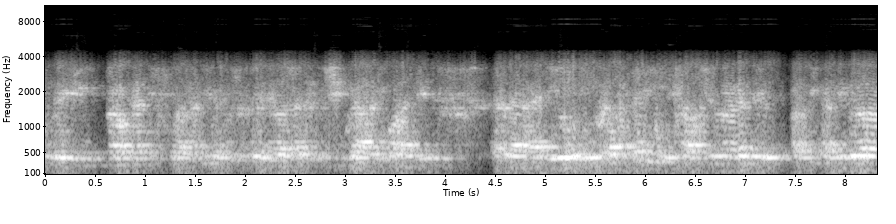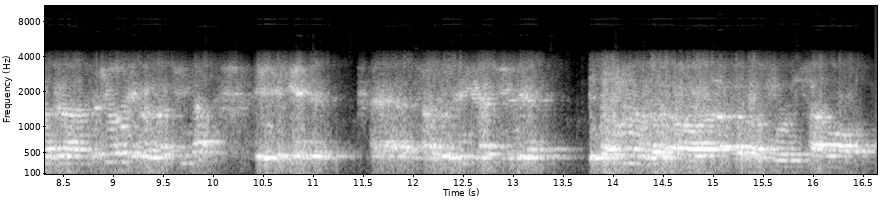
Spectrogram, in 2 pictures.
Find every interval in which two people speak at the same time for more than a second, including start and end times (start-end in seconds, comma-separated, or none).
14.2-15.4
